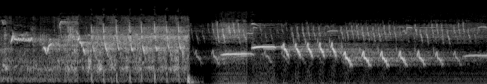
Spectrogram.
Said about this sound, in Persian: در زیر همین درختان و بوته‌های رنگارنگ و دریای خروشان چمن‌های سبز چشم را خیره می‌کند و صدای خوش‌الحان پرنده‌ها گوش‌ها را نوازش می‌دهد.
